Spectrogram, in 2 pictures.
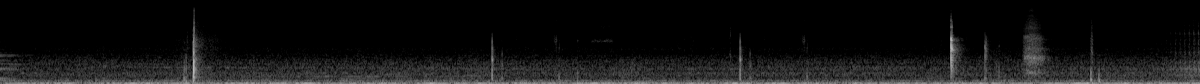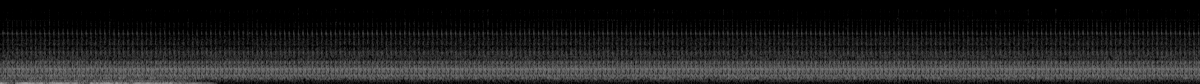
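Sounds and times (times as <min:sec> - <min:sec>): low hum: 0:00.0 - 0:16.3
film projector whirring: 0:11.5 - 0:24.0.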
